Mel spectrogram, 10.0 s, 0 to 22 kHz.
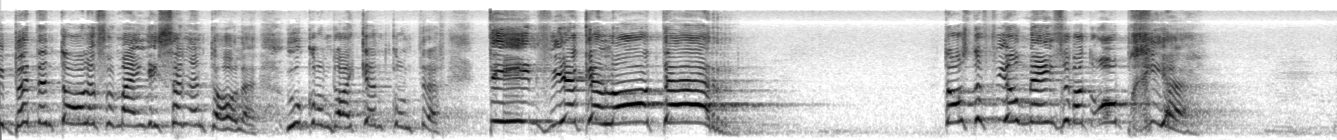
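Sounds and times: woman's amplified voice: 0.0 - 5.9, 7.1 - 9.3.

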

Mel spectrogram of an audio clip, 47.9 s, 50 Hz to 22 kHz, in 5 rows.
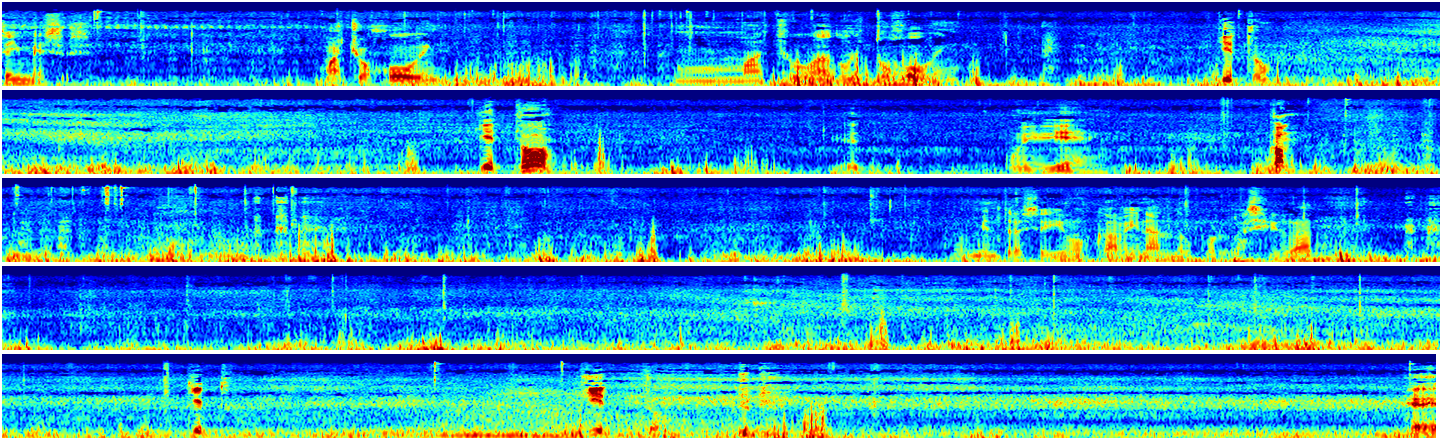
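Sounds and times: distant traffic: 0.0 - 47.9
wind buffeting microphone: 0.0 - 47.9.

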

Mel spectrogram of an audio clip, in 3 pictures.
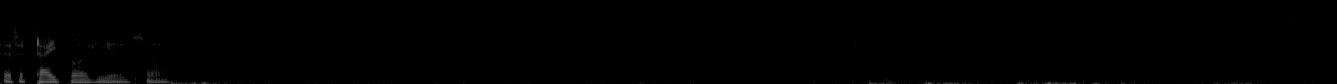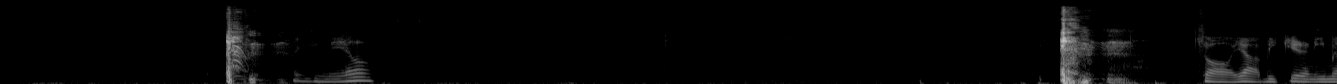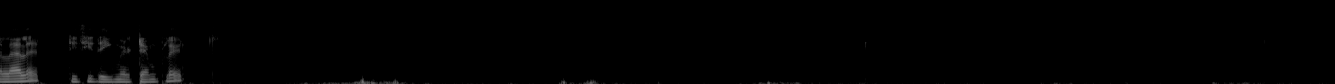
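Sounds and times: computer mouse clicks: 4.6 - 9.2, 17.3 - 18.1, 19.2 - 20.4, 21.4 - 21.8, 35.3 - 36.0
person coughing: 15.6 - 16.4, 24.0 - 24.8.

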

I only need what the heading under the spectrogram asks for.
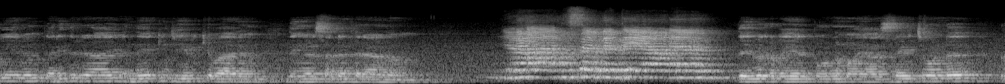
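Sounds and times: women singing in unison: 4.9 - 7.3.

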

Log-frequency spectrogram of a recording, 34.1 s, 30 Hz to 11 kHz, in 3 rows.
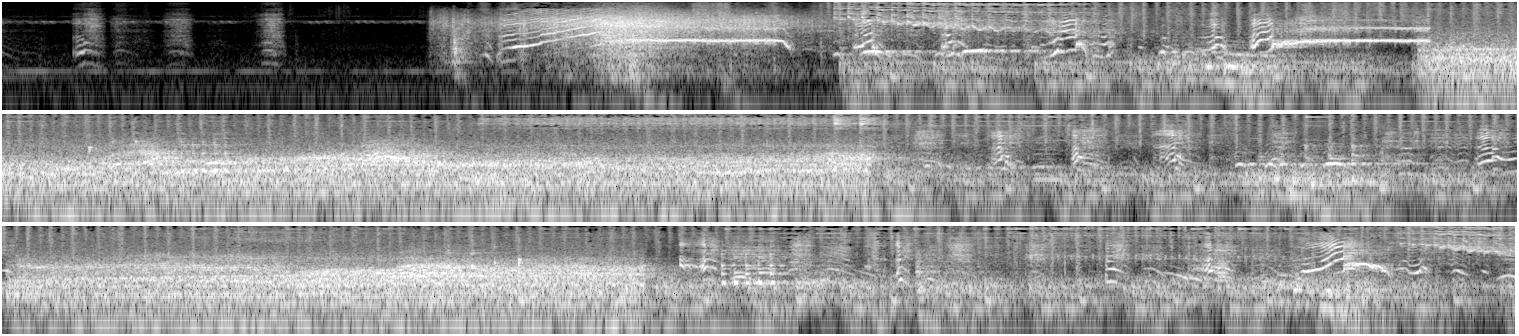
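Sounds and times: dissonant horror film score: 0.0 - 34.0
woman screaming in terror: 3.7 - 10.8, 31.0 - 34.0.

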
